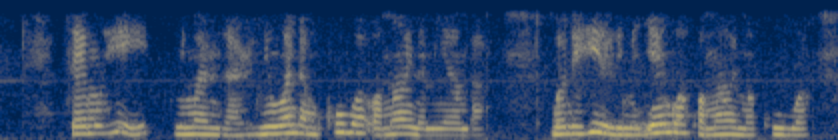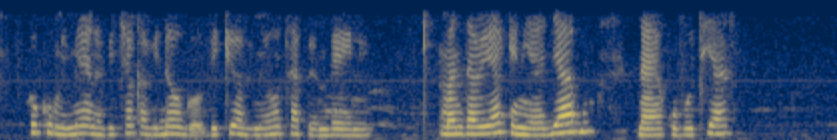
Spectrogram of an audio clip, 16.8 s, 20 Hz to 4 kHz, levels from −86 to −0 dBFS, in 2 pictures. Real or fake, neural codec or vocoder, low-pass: real; none; 3.6 kHz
